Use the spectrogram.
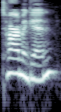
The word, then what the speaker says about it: ptarmigan: we have here the I'm guessing that P is silent ptarmigan the arctic fox a gray wolf a lemming an arctic hare caribou and mrs.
